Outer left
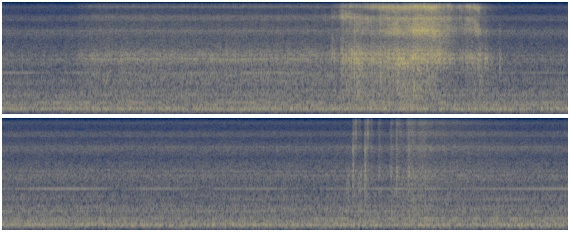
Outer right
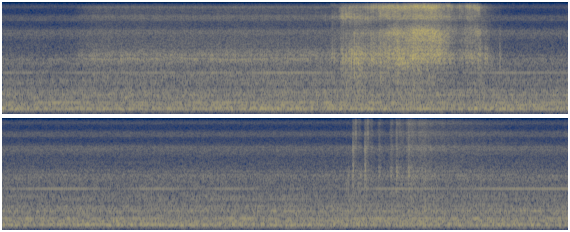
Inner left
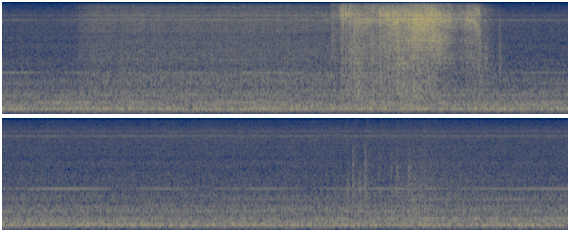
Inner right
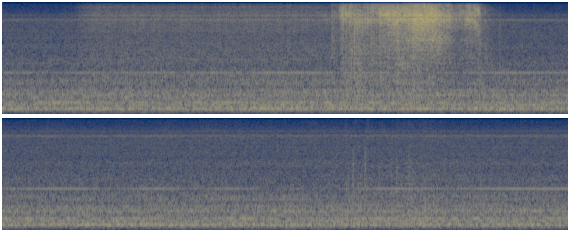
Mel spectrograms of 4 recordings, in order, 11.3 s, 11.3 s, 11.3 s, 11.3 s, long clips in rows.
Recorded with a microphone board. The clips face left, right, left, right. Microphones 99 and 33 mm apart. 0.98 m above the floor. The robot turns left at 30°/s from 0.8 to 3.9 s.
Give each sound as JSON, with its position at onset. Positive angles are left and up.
{"t": 3.3, "sound": "tearing paper", "side_deg": 0, "distance_m": 0.7}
